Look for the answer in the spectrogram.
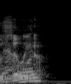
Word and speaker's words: Xillia: I would go Xillia. – Xillia, yeah.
